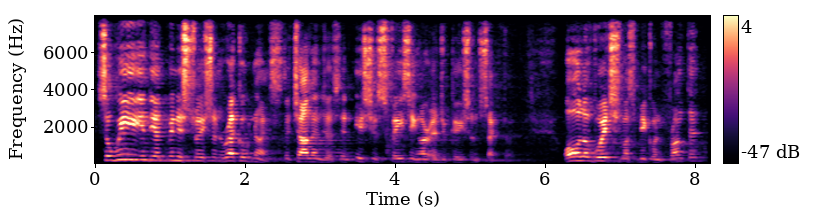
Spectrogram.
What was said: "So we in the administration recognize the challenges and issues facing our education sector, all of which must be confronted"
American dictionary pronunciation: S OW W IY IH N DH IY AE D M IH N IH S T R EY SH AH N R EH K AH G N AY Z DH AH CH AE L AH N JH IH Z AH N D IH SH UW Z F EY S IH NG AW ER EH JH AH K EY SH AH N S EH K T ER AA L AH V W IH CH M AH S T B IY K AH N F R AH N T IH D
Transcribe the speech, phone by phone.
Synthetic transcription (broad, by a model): S OW W IY IH N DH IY AE D M IH N IH S T R EY SH AH N R EH K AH G N AY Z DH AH CH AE L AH N JH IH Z AH N D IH SH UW S F EY S IH NG AW ER EH JH AH K EY SH AH N S EH K T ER AA L AH V W IH CH M AH S T B IY K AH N F R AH N T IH D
